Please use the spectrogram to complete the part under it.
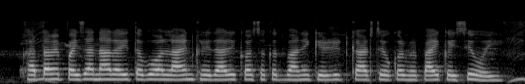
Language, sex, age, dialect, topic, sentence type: Bhojpuri, female, 18-24, Southern / Standard, banking, question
